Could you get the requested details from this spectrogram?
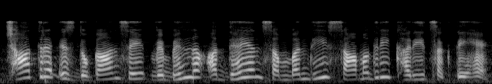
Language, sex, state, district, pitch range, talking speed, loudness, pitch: Hindi, female, Uttar Pradesh, Jyotiba Phule Nagar, 220-325 Hz, 135 wpm, -19 LUFS, 255 Hz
